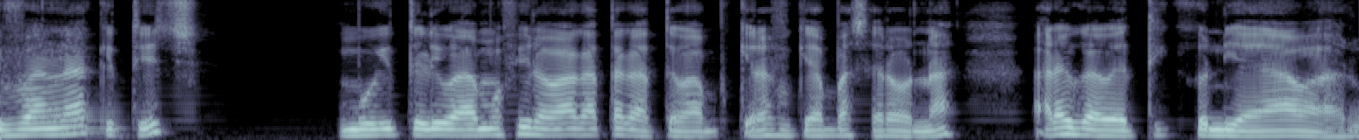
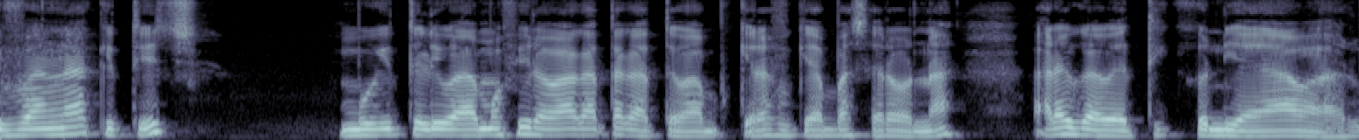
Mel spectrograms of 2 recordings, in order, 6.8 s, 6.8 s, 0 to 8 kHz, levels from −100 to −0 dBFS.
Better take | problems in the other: second | noise reduction (neural mask model DeepFilterNet 3)

